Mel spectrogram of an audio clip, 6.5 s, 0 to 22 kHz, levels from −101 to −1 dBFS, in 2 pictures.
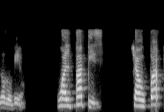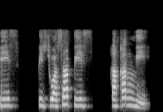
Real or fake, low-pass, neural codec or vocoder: fake; 7.2 kHz; codec, 16 kHz, 4 kbps, X-Codec, HuBERT features, trained on general audio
